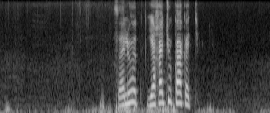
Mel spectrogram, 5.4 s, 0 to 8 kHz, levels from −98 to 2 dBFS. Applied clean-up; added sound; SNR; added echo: none; none; none; none.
